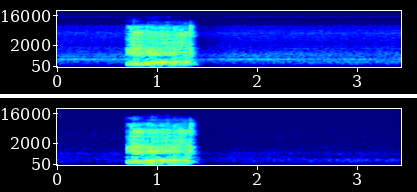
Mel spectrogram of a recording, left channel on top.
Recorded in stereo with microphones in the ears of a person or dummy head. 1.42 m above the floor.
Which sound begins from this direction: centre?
A zipper, at 0.7 s.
